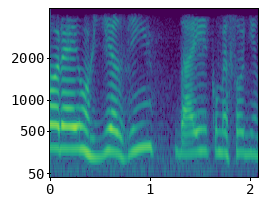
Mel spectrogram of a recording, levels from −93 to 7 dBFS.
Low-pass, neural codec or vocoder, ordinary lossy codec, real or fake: 3.6 kHz; none; AAC, 24 kbps; real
